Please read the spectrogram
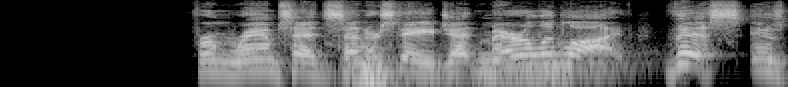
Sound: voiceover

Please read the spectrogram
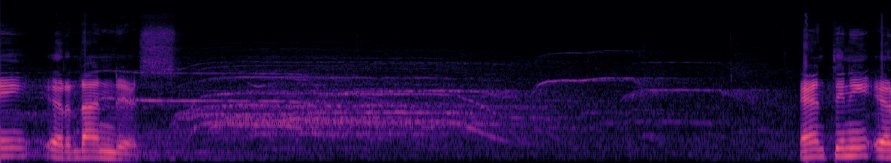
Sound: audience applauding

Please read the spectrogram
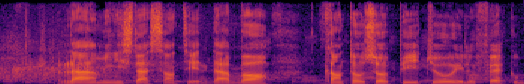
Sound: applause

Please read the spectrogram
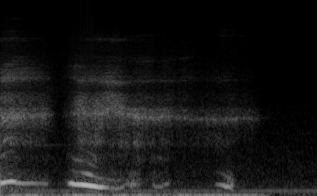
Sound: snoring

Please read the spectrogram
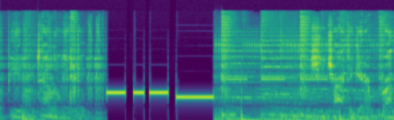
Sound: beep

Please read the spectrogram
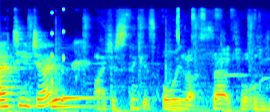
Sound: bell dinging

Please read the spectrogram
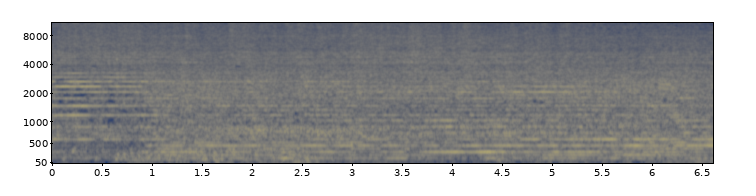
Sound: cheers, whistles, & applause

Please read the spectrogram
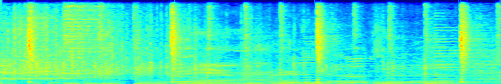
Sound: audience laughing; mumbling

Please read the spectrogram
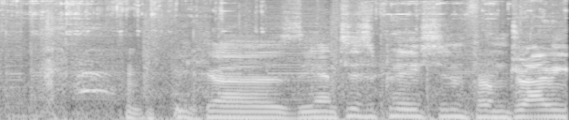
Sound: interviewer laughs

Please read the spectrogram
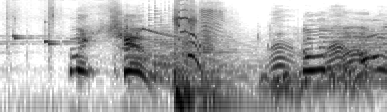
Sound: sneezes

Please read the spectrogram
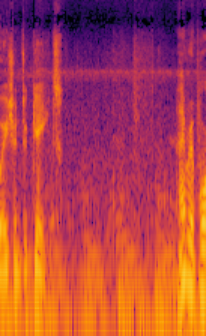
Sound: American accent

